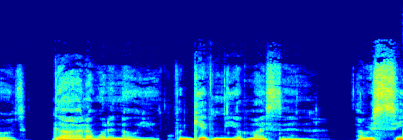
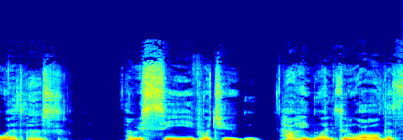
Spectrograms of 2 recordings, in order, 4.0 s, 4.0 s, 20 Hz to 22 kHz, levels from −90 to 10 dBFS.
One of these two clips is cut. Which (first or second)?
second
